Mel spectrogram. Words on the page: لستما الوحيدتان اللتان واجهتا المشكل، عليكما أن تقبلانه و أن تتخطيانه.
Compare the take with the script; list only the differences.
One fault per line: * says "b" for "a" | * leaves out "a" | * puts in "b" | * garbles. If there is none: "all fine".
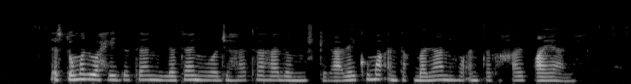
* puts in "هذا"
